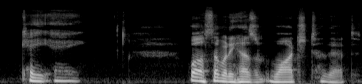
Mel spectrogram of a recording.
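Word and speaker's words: Ahsoka: It's not Ashaka. It's Ashoka. Well, somebody hasn't watched that TV series, so Have you? I have. Oh. So, haha. But it's Osaka.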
